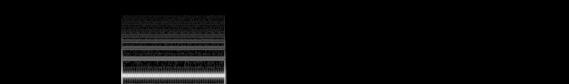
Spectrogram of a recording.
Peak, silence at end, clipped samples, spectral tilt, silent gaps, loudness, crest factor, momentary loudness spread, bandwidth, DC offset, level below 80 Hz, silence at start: -2 dBFS; 3.45 s; under 0.1%; -7 dB/octave; none; -9 LUFS; 14 dB; 6 LU; 4.2 kHz; under 0.1%; -54 dBFS; 1.2 s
